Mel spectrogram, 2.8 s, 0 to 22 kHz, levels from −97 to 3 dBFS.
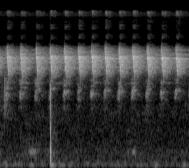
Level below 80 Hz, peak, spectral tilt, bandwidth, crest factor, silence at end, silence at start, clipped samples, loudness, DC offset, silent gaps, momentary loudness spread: -68 dBFS; -8 dBFS; 2 dB/octave; 17 kHz; 18 dB; 0 s; 0 s; under 0.1%; -22 LUFS; under 0.1%; none; 2 LU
